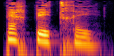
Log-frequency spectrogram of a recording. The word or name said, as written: perpétrer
